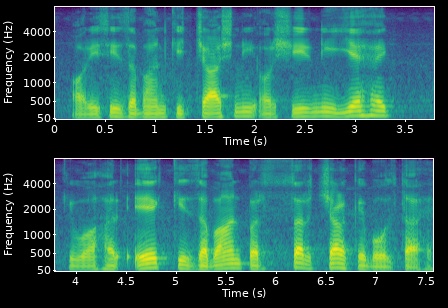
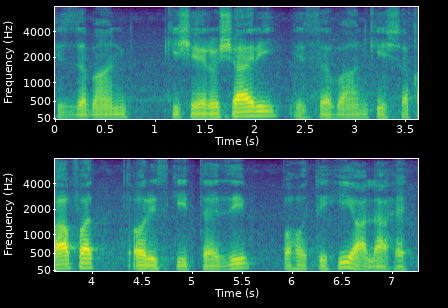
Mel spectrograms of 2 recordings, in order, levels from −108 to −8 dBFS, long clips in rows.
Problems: none marked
